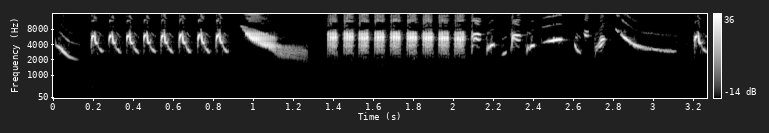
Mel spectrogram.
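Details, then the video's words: Tiwawati-style goldfinch song: a row of evenly spaced sweet notes, a sliding downward whistle, then a dense buzzy trill and scattered high twittering. "اسمع واستمتع تغريد الحسون طيواواطي"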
